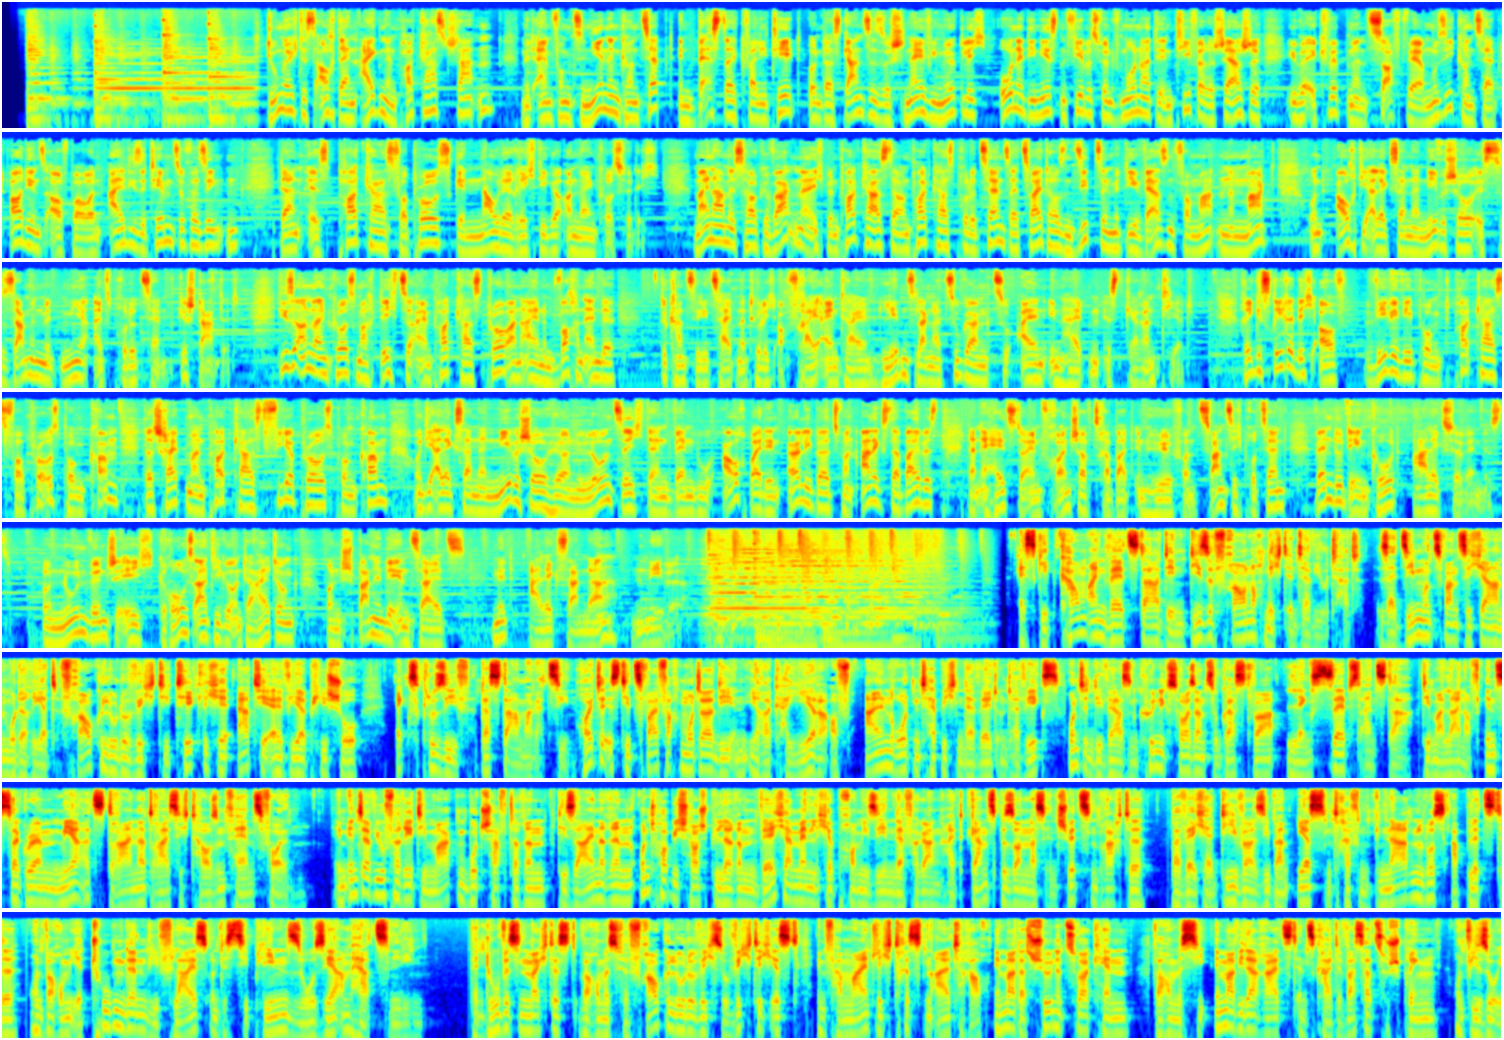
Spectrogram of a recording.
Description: Promi-Talk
